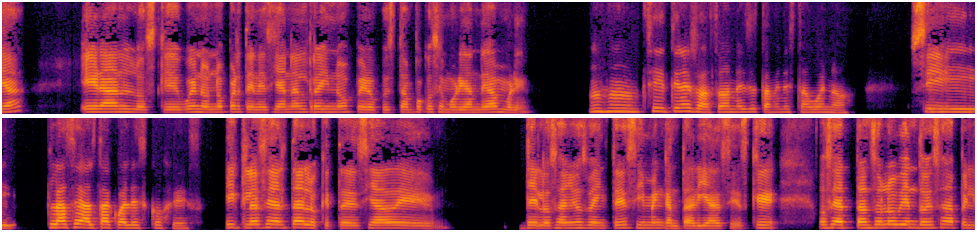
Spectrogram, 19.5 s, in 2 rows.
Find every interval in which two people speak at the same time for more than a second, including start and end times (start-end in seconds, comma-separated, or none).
none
